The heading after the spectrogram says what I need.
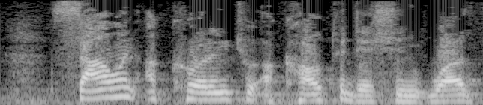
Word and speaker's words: Samhain: Now, when you look at the name, it looks as if it's saying Samhain or something like that. No. This is properly pronounced in the ancient Gaelic as Samhain. Samhain, according to occult tradition, was the Lord of the Dead.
